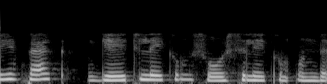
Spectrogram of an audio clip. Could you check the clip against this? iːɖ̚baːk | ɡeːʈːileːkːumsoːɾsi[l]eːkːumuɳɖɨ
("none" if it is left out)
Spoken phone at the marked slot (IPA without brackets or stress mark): l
